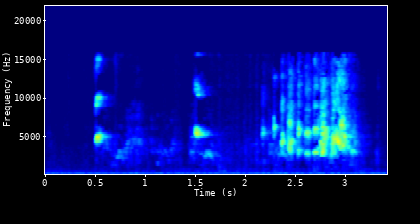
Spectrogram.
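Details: Caged lovebirds in a breeding aviary on 30 May 2024 give two sharp squeaky notes a second apart, then a loud burst of rasping, shrill chatter.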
